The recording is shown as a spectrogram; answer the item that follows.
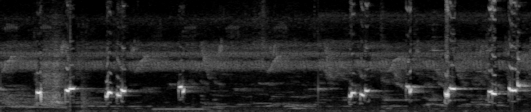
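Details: Sooty-headed bulbul singing its long dawn 'ropel' song to draw other bulbuls into singing: sparse pairs of short, sweet, warbled notes with pauses between, over constant high-pitched insect buzzing.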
